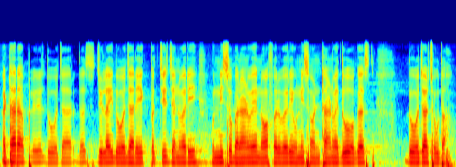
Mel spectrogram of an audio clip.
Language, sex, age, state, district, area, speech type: Hindi, male, 18-30, Rajasthan, Jodhpur, urban, spontaneous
